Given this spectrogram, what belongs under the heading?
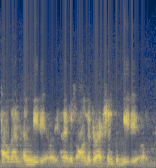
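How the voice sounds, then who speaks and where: A detainee calls from jail, his low voice coming through a tinny, noisy telephone line. Indignant and emphatic, he airs grievances off the cuff, halting, repeating himself, and stumbling through restarts as he tells his story with quoted dialogue.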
